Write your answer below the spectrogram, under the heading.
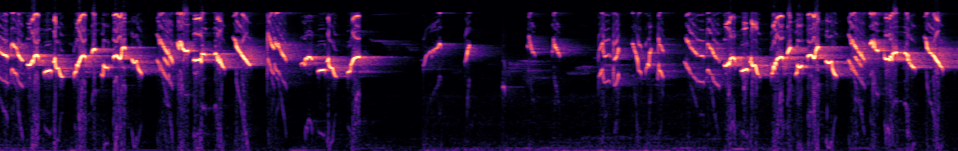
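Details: Oriental white-eye master song for training songbirds: rapid, high, twittering phrases of sliding notes, a brief pause near four seconds, then the bright jumbled chatter resumes strongly.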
